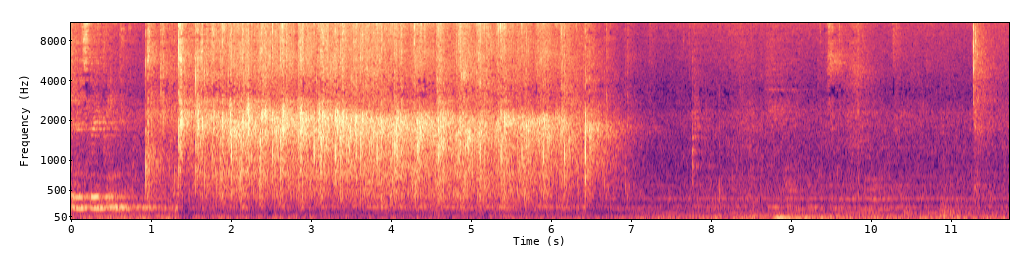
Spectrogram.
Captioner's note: applause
